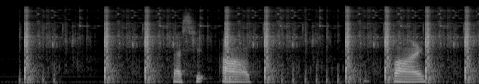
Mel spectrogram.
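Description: Crystals shatter with sharp, chiming clinks.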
